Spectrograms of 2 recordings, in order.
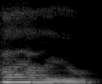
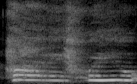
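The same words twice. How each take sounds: First: It is said quietly with low energy. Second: It is said loudly with high energy.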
